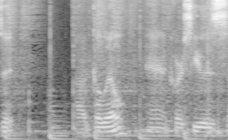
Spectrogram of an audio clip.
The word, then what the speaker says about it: Galil: gerund to the united states that same day galil was born he has a different name but we pronounce it galil and of course he was uh instrumental in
